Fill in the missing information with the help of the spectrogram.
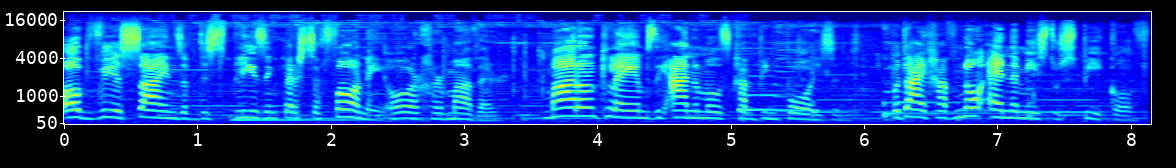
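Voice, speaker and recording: A bitter woman who owns a farm voiced by an actress for a game. Her voice sits slightly high and is full of pious complaint. Music plays clearly behind her. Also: normal speed, hardly any pauses, natural voice. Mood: scornful, pious. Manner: indignant, complaining, self-righteous. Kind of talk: video game cutscene acting.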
